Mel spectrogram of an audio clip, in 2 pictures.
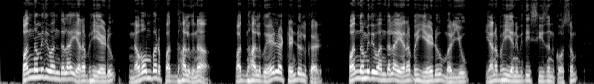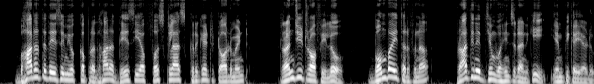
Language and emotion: Telugu, neutral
